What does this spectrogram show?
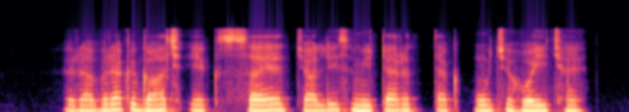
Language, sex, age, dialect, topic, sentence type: Maithili, male, 18-24, Bajjika, agriculture, statement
